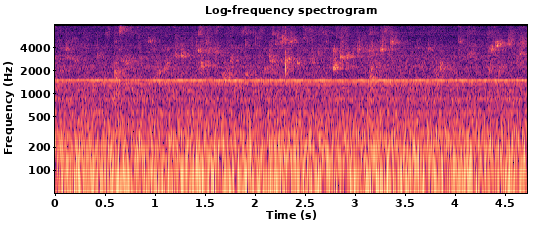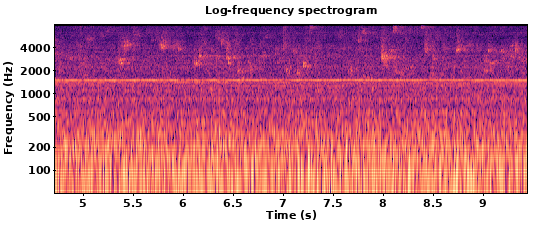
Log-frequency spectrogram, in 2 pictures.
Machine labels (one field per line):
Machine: pump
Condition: normal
